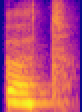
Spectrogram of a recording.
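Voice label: "ot", Hungarian pronunciation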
